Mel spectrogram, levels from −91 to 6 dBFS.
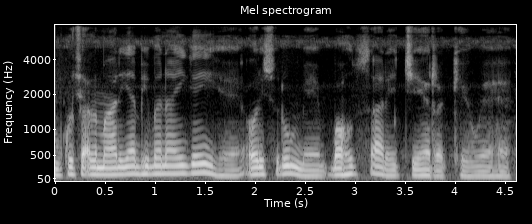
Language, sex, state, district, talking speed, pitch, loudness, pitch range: Hindi, male, Jharkhand, Garhwa, 210 wpm, 125 Hz, -15 LUFS, 105-145 Hz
